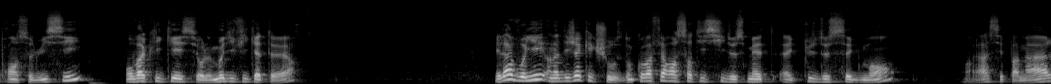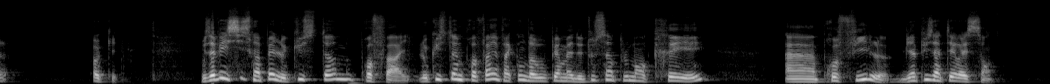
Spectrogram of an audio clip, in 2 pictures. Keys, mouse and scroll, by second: 3.2-10.1 drag, 10.1-12.8 middle drag, 12.8 click, 16.8-20.8 middle drag, 20.8 click.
